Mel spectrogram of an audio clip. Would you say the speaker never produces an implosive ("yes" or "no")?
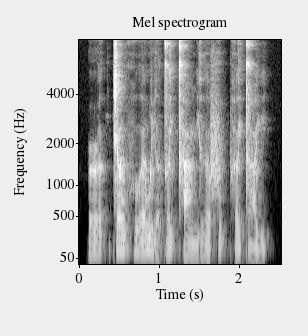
yes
